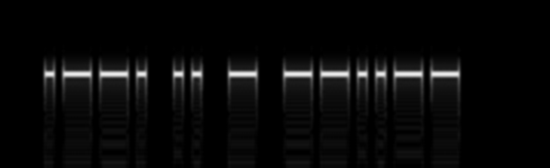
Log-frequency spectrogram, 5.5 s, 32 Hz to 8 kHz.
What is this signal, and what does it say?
Morse code, heard as a keyed tone, about 13 wpm, 700 Hz. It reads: PIT,
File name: Book One / 04-Chapter 4 - 13 WPM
